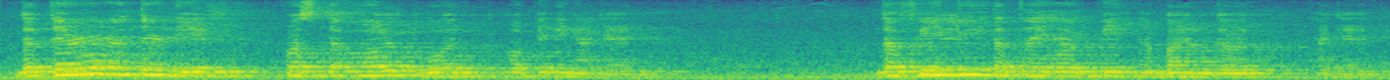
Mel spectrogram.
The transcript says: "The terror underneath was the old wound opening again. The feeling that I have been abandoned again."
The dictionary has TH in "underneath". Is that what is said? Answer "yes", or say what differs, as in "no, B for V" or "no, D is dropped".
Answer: no, F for TH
